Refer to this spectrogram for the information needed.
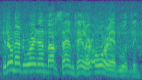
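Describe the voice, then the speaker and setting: Chatty folksy american sheriff, fairly high for a man, muffled noisy old radio. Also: sing-song, fast talker. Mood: chatty, curious. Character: folksy, gossipy small-town Texas sheriff. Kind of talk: old-time radio drama acting.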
